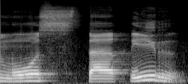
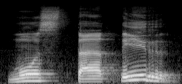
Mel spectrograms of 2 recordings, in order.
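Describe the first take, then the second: The two takes are said the same way.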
